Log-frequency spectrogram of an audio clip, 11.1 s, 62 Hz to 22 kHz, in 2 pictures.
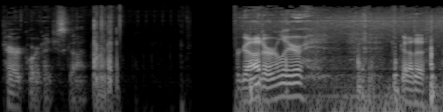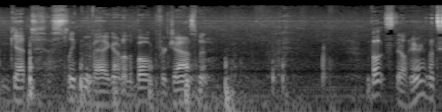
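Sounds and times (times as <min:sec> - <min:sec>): footsteps on dock walkway: 0:03.0 - 0:11.0.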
